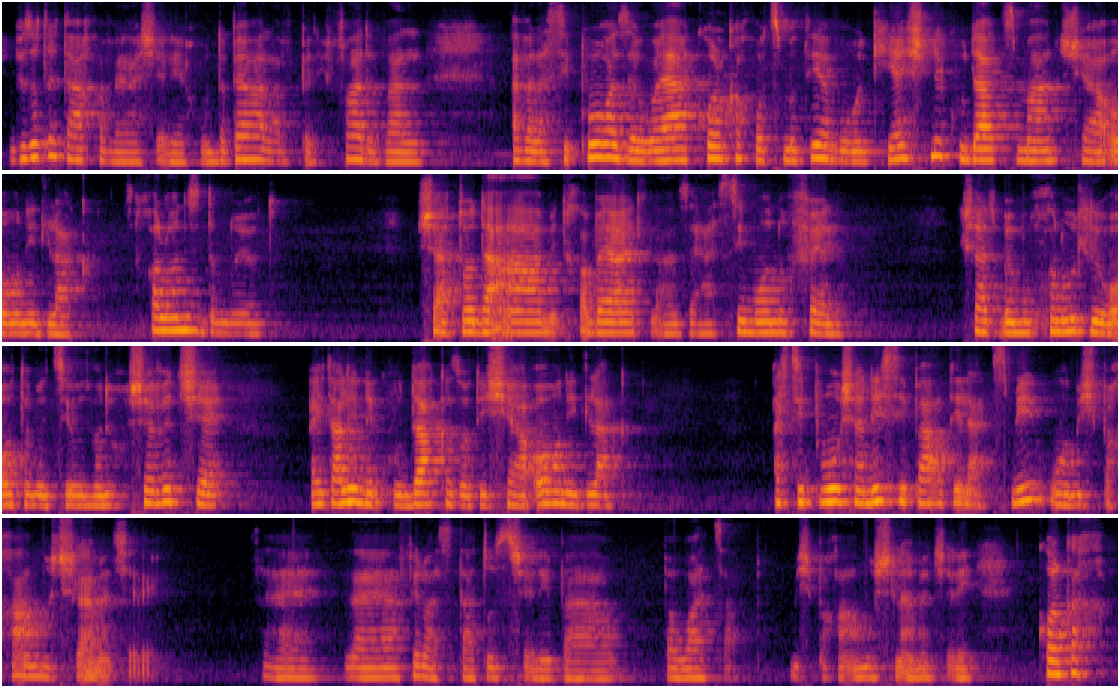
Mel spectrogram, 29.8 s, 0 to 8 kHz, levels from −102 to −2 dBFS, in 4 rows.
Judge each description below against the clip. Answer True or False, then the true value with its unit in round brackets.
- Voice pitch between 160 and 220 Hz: True (185 Hz)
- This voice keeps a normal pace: True (135 wpm)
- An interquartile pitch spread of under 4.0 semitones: True (3.0 semitones)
